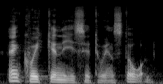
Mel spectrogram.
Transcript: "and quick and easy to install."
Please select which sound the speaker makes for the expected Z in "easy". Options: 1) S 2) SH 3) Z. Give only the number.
1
